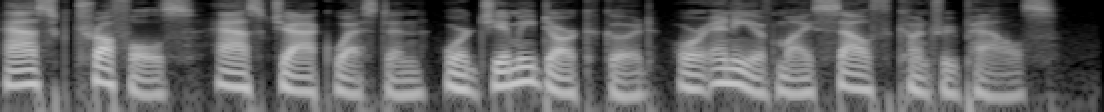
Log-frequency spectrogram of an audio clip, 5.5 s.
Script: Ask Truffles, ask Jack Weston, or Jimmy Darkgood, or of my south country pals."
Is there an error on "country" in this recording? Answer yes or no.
no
